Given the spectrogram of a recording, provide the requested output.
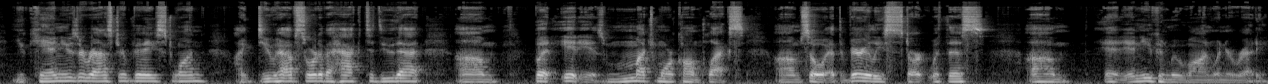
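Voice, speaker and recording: Fairly high in pitch, a man speaks with fairly even intonation. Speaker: construction layout tutorial maker. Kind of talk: tutorial. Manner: fast; casual with frequent fillers.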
